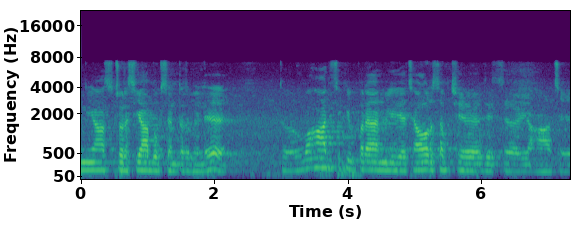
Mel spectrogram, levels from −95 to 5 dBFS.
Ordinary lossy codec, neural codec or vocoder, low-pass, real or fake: none; none; 7.2 kHz; real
